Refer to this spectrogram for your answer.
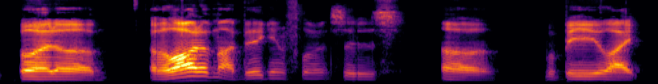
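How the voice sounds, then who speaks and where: Speaking slowly in a Southern US accent, a man with a fairly low pitch shows ordinary pitch variation and big swings in loudness. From Alabama (Huntsville). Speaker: musician. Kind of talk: interview.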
